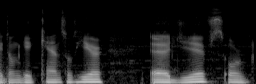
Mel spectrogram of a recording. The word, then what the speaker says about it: GIF: get cancelled here, uh GIFs or GIFs, however you want to pronounce it, I don't care. It's J I F. It's always been that way.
